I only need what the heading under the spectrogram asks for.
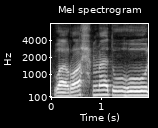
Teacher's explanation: Ro sempurna dulu, ro-nya tebal, ha-nya sempurna tipis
